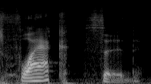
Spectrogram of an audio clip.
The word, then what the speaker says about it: flaccid: the difference okay okay pronounce this Fla CCID flaccid wrong wrong wrong haha that's what I said flaccid that's not the pronunciation it's not even close what it is is flak said I looked it up she was right I'm totally wrong flax it in some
